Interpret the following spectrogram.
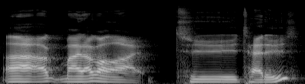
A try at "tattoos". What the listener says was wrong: Yeah, see, I feel like there's a U on the end of yours where there's not on mine. 2. Tattoo. There's no U on the end of that. It's just tattoo.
